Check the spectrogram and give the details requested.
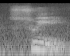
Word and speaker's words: sweetie: Sweetie, se escribe sweetie, pero la T se pronuncia más bien como una R suave, sweetie, ¿bien?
